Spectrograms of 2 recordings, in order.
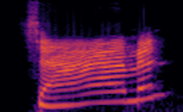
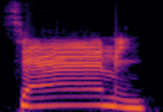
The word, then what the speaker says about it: salmon: Salmon doesn't make any sense. Why there's an L if you don't pronounce pronounce it? Salmon.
